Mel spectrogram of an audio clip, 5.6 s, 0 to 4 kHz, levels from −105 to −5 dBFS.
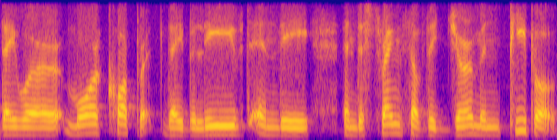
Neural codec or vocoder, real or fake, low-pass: none; real; 3.6 kHz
